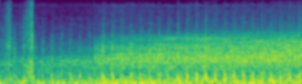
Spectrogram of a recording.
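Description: Helicopter rotors whir loudly overhead.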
